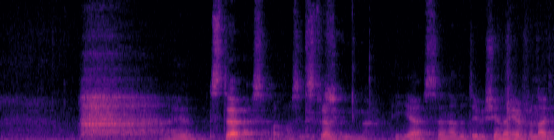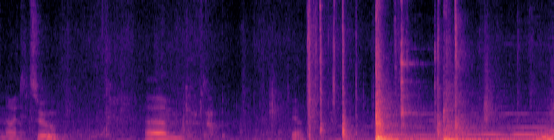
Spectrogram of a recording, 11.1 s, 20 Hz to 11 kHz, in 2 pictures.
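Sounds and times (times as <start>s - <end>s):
person breathing in: 0.0s - 1.7s.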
